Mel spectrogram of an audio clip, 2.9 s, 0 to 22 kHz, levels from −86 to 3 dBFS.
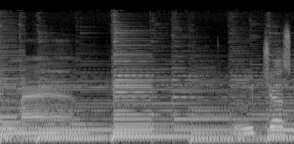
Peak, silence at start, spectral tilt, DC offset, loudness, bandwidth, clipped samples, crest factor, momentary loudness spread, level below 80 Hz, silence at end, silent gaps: -10 dBFS; 0 s; -6 dB/octave; under 0.1%; -25 LUFS; 17 kHz; under 0.1%; 16 dB; 5 LU; -44 dBFS; 0 s; none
